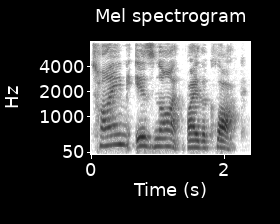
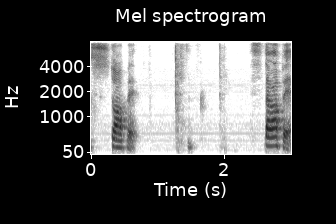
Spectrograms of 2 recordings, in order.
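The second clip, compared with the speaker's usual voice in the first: stern motherly voice, very slow and drawn out. Speaker cuts off the listener's giving up on a dream: stern mom voice. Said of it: "That's my stern mom voice".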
